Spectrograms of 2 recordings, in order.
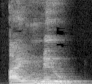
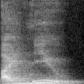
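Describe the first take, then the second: First: 'Knew' has no glide, like 'noo'. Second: 'Knew' has a 'y' glide, like 'nyoo'. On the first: "Les Américains, en revanche, ils vont dire I knew, nous, comme nous" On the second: "Les Britanniques vont dire"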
